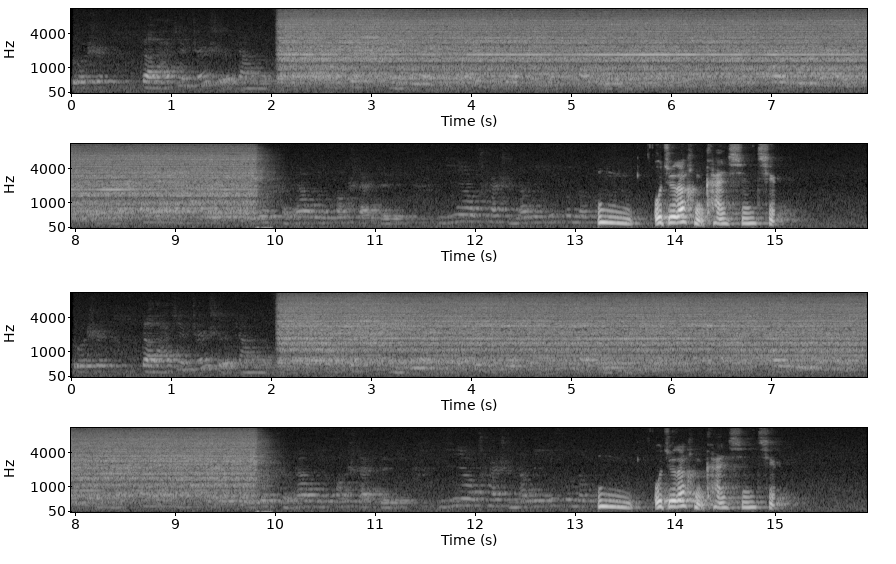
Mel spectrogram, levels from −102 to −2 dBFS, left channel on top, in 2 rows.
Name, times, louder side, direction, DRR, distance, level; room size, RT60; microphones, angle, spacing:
voice 1, 0.0-13.2, left 1 dB, 60° right, -2 dB, 5.2 m, -50 dB
sound 1, 2.0-9.8, left 1 dB, 15° right, 2.1 m, -37 dB
voice 2, 13.2-15.0, left 4 dB, 45° left, 9 dB, 0.5 m, -28 dB
12.5 x 11.0 x 8.5 m, 0.90 s
head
